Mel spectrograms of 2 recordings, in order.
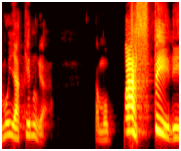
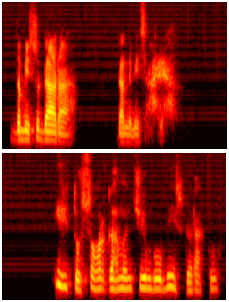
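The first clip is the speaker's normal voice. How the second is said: tender hush; 3 semitones lower, 11 dB quieter than usual. Acted. Preacher softly to congregation, tender low hush. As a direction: drop to a soft, low hush. Tender drop after climax.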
